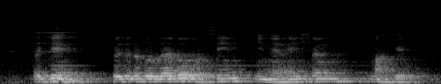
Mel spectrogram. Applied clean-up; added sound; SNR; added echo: neural separator model SepFormer DNS4.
